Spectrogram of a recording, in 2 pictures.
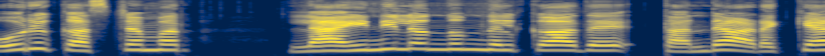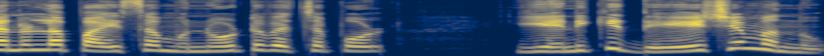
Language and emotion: Malayalam, angry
